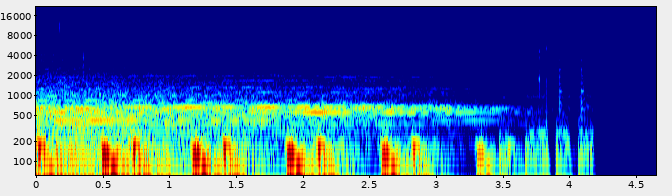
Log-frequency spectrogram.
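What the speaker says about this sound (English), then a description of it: "the way the credits came in with the heartbeat was awesome" A heartbeat sound effect from a song: steady, deep double thumps pulse over a low droning hum, then the sound cuts out abruptly near the end.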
